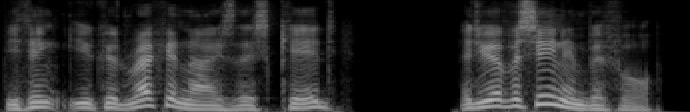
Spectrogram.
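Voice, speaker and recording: A man voicing a blunt, low-voiced police inspector. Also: big pitch swings, brisk, no echo, studio quality, close to an everyday voice. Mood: curt. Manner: curt, blunt. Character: terse male police inspector, dry and blunt. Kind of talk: audiobook character voice.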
